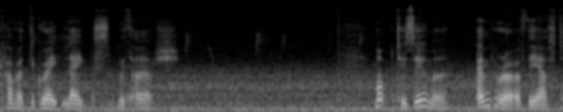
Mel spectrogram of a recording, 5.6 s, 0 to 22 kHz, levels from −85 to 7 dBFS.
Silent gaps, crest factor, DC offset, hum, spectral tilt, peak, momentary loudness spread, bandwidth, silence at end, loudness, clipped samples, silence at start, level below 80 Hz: none; 20 dB; 0.2%; none; -6.5 dB/octave; -8 dBFS; 18 LU; 16 kHz; 0 s; -27 LUFS; under 0.1%; 0 s; -52 dBFS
